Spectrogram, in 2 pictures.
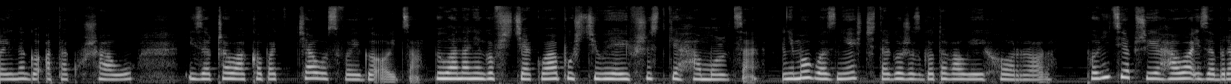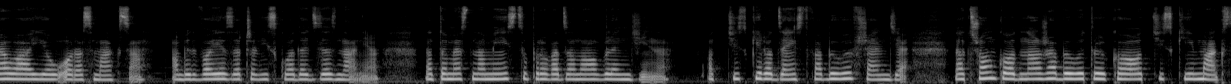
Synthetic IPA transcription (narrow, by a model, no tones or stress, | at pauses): ɛjnɛɡɔʔat̪aku̥ʂawuʔizat͡ʂɛwakɔpat͡ɕt͡ɕawɔsfɔjɛɡɔ̰ʔɔ̰jt̪sa̰b̥ɘwanaɲɛɡɔfɕt͡ɕɛkwapuɕt͡ɕiwɘjejfʂɘst̪kʲɛxamult̪sɛ̰ | ɲɛmɔɡwazɲeɕt͡ɕt̪ɛɡɔʐɛzɡɔt̪ɔvawjejxɔrːɔɾ | pɔlʲit̪sʲjapʂɘjɛxawaizabɾawajɔ̃w̃ʔɔɾasmaksa̰ | abɘd̪vɔjɛzat͡ʂɛlʲiskwad̪ad͡ʑzɛzna̰ɲa̰nat̪ɔmʲjast̪namʲjejst̪supɾɔvad̪zɔnɔːɡlɛɲd͡ʑḭnɘ̰ | ɔt̪̚t͡ɕiskʲiɾɔd̪zɛj̃st̪fabɘwɘfʂɛɲd͡ʑɛ̰nat̪ʂɔŋkuɔd̪nɔʐabɘwɘt̪ɘlkɔːt̪̚t͡ɕiskʲimaks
